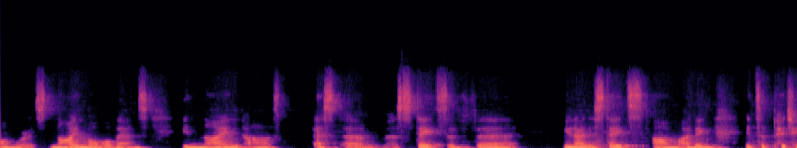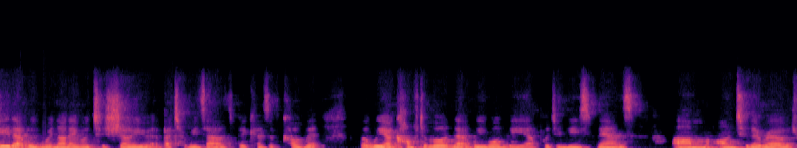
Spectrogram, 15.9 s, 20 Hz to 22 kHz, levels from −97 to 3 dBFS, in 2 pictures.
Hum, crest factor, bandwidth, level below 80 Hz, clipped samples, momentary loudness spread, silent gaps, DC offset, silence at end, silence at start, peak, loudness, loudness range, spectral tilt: none; 16 dB; 10.5 kHz; -68 dBFS; under 0.1%; 11 LU; none; under 0.1%; 0 s; 0 s; -12 dBFS; -30 LUFS; 3 LU; -6.5 dB/octave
